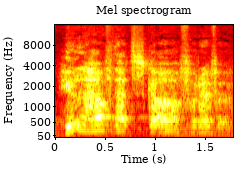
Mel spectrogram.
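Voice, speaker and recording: Brief: a man playing a wise old headmaster for a storybook reading, high and gravelly, gentle and wry, dull lo-fi sound. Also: fairly even intonation, measured pace, soft background music. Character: old wise male headmaster, calm and dry. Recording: dull lo-fi recording.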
